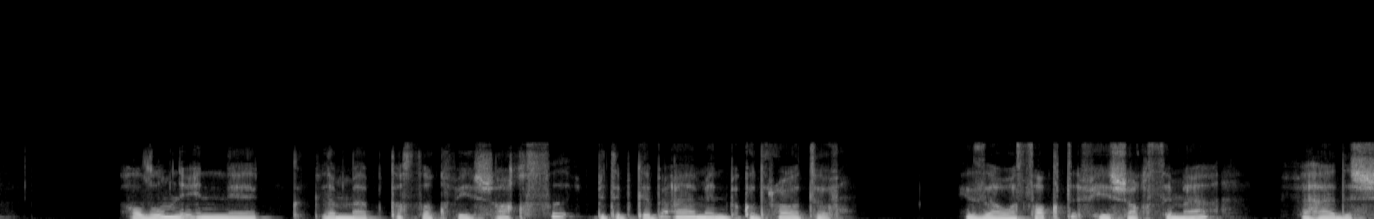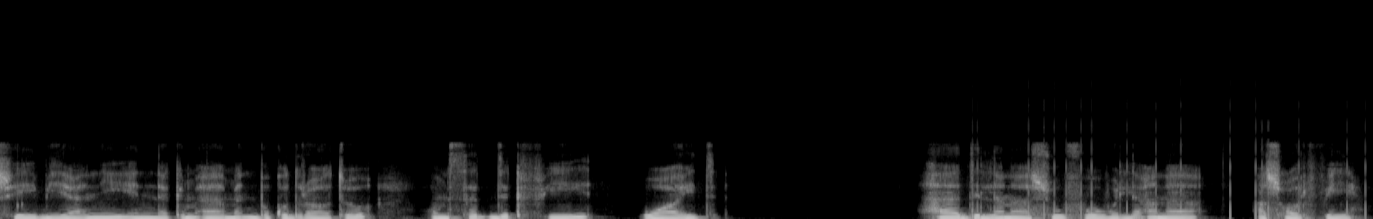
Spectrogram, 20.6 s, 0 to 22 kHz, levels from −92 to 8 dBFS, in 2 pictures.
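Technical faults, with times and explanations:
17.60–20.56 s: train of clicks. Around twenty near-identical pulses land at roughly 5.8 per second with uneven spacing, peaking close to the speech level and audible as ticking through the pauses too, likely from interference by nearby equipment or a faulty connection or power supply.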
